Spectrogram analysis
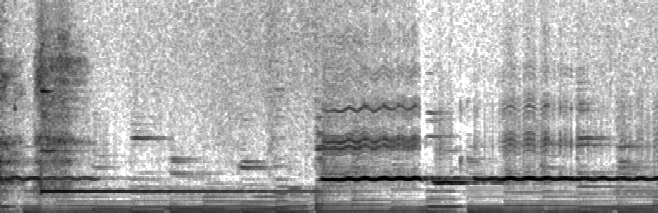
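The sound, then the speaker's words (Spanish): A person whistles a steady, high tune over dense, loud instrumental music, holding long notes with a few pitch changes. Nobody speaks. “Ay, hasta me dan ganas de silbar.”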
